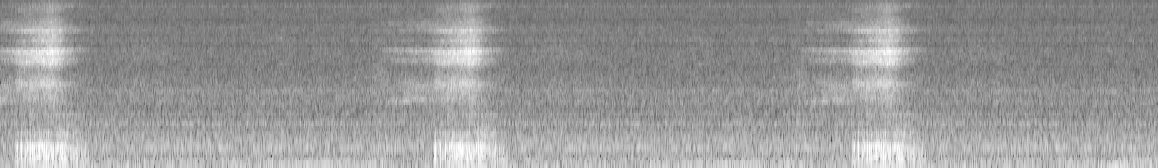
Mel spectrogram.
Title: #snoring #snoringasmr #sleepnoises #snoringsleepingsoundeffect #sleepsounds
